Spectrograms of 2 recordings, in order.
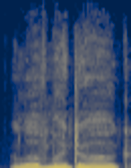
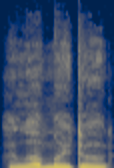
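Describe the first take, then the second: First: Very high and slow, cooing over the dog; high adoring coo. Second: Said in the usual way. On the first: Shown as a demonstration. Owner cooing about the dog, high and slow. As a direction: croon it high and slow like baby talk.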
